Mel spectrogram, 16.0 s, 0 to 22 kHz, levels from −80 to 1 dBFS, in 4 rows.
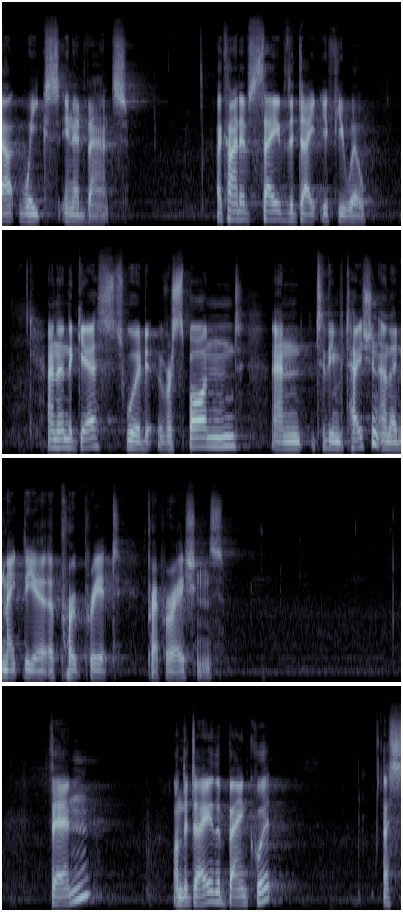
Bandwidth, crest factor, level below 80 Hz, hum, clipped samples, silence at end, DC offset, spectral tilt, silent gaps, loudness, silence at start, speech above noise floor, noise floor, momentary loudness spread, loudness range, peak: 17 kHz; 26 dB; -80 dBFS; none; under 0.1%; 0 s; under 0.1%; -2 dB/octave; none; -25 LUFS; 0 s; 36 dB; -62 dBFS; 12 LU; 7 LU; -2 dBFS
